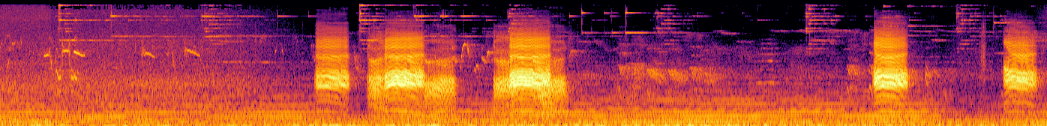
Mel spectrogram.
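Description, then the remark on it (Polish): Rook caws ring out in separate bursts, a few grouped close together then more after a pause, fairly loud over a steady low background hum with faint small birds chirping. “Bardzo zimowym ptakiem wydaje mi się gawron, chociaż żyje w Polsce przez cały rok, ale z gawronami dzieje się taka ciekawa rzecz, mianowicie nasze e, gawrony, polskie gawrony, które zakładają gniazda w naszych parkach, odlatują na zachód Europy albo”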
